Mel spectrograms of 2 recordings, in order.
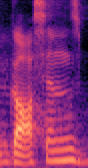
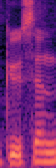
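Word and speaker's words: Goossens: His name's Quentin, and his last name's, it's actually Gossens, but for a long time we thought it was Goosens because that's how it's spelled.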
